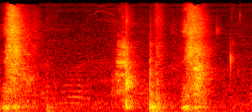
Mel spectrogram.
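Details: Female Vizsla sneezing on command after being asked for two sneezes, then praised; sharp, hissing, breathy bursts, one at the start and a tight cluster near the end, with quiet gaps between.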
